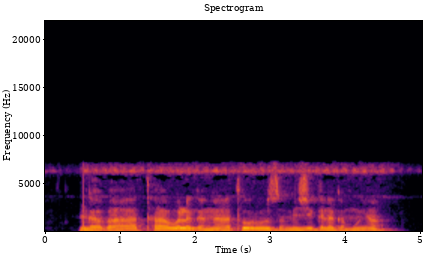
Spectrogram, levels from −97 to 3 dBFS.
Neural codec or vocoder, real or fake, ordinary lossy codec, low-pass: none; real; MP3, 48 kbps; 7.2 kHz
